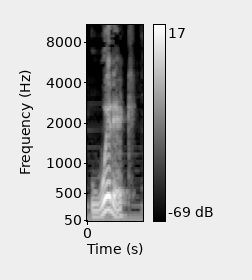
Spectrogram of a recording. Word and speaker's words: Witek: And the last name is spelled W-I-T-E-K. Not quite like Vic Winnick, but Frank P. Wittick is is the person we're going to talk today about in our Suds with Studs segment.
